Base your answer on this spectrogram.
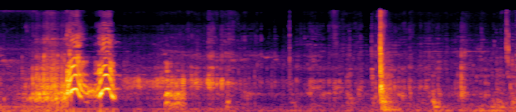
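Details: A pet dog, happy with the day's weather, gives two quick high yelping barks near the start, then softer mutters and a sharp short sound near the end.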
